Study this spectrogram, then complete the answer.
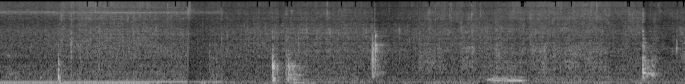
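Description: Ground pork fries in a pan after browned garlic, producing a constant hiss of sizzling with occasional sharp clinks and scrapes of a utensil stirring.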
